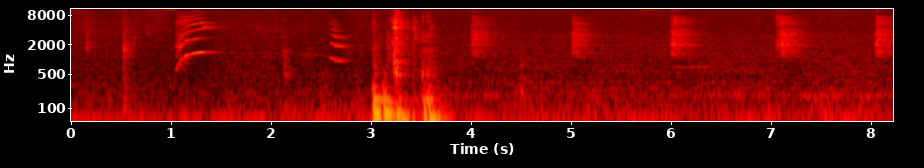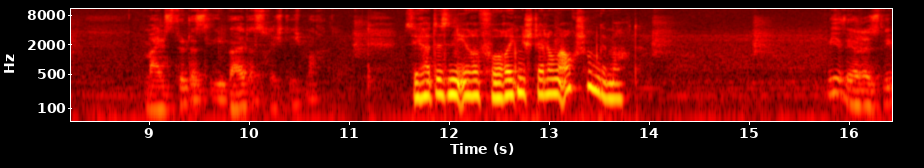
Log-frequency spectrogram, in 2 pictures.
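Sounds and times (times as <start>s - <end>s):
high chirping squeaks: 1.0s - 2.9s
house door slamming shut with a loud thud and rattle: 2.6s - 3.8s
speech: 9.1s - 10.9s, 11.6s - 13.9s, 15.8s - 16.4s.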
